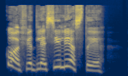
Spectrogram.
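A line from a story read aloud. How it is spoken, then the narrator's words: Shouted. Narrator (Russian): выкрикнул он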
